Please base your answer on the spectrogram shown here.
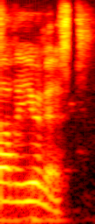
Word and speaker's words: Namajunas: Namajunas.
